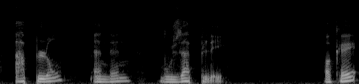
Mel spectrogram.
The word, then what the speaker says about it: appelons: that's the reason why you will get the sound appelons, okay? This E is mute or silent, appelons, and then vous appelez.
